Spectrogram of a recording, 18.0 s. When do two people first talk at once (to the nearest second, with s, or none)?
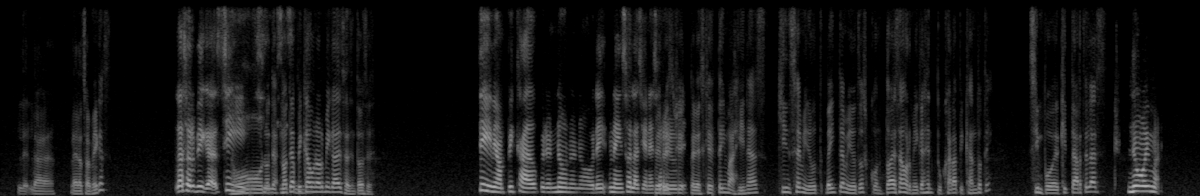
3 s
